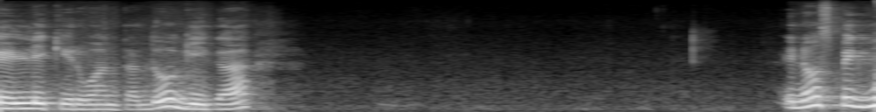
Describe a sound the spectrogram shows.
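A middle-aged woman speaks clearly and calmly into a close microphone, with pauses.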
